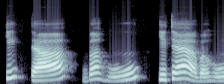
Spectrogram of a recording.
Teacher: کتاب. ہو ہاں الٹا پیش ہو 1 الف کے برابر کھینچنا ہے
